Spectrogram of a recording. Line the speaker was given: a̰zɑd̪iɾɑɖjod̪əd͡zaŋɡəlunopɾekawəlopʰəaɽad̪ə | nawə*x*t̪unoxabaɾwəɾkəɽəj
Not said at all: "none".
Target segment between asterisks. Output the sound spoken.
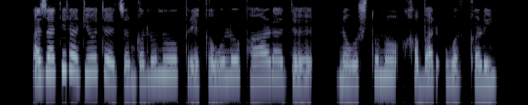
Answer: ʂ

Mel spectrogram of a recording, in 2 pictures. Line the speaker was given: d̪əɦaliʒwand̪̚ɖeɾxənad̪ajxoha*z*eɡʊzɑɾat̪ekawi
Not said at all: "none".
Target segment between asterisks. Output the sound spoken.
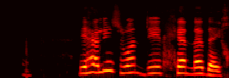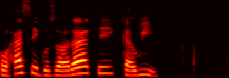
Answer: s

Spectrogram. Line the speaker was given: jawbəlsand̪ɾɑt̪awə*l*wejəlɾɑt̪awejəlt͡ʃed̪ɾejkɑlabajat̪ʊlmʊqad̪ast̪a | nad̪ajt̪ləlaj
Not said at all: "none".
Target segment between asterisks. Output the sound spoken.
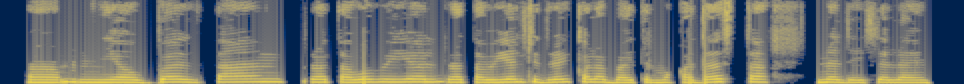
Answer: none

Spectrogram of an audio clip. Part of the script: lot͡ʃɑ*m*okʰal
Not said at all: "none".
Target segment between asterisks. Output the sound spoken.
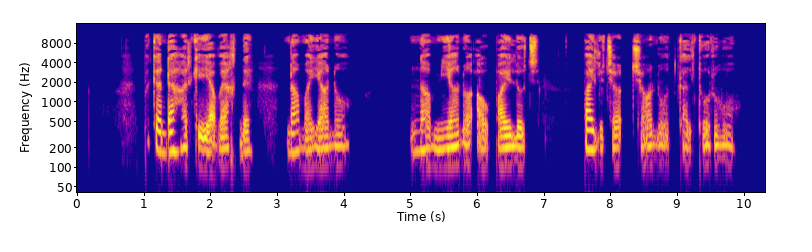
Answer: n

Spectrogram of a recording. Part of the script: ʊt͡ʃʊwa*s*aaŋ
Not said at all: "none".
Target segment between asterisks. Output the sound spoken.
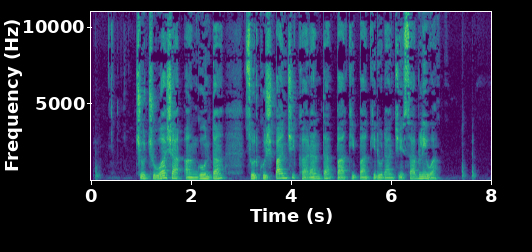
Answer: ʃ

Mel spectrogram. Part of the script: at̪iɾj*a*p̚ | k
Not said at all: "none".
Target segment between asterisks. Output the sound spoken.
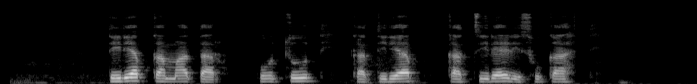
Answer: a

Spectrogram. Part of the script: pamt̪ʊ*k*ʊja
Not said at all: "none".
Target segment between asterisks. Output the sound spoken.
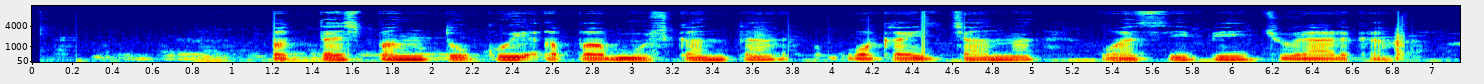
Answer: k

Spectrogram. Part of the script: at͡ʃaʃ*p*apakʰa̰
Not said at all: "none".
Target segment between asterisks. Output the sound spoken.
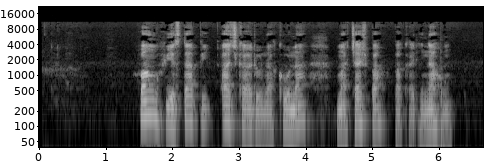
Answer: p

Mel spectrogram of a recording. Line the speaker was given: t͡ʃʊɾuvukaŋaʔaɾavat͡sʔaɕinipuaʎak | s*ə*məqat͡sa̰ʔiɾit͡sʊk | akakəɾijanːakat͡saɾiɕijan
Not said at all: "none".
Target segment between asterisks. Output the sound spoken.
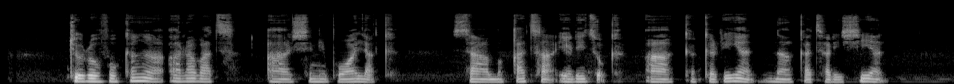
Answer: a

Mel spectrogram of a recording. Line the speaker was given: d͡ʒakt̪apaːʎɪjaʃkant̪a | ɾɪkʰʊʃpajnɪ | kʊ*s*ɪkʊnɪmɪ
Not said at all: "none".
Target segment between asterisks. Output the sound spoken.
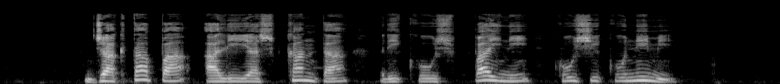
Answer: ʃ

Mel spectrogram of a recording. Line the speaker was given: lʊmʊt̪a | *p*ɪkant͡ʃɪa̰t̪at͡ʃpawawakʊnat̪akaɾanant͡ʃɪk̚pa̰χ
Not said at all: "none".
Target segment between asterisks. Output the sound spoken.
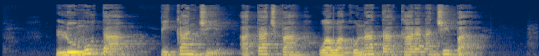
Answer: p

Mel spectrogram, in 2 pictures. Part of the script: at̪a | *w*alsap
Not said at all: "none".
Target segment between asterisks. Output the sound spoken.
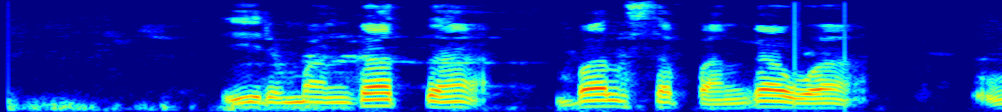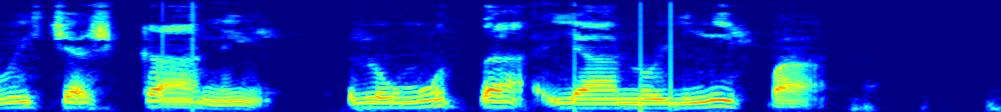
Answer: b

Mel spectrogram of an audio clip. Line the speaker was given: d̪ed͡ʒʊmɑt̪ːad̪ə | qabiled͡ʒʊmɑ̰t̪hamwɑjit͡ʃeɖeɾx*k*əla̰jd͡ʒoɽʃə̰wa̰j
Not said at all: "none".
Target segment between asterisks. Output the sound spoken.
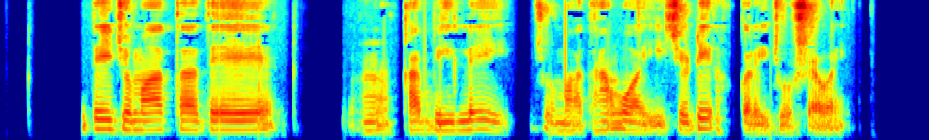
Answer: k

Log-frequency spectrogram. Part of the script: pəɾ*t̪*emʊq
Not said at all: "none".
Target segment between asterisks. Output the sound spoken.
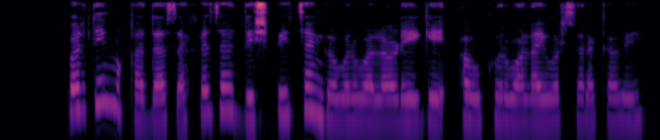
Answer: d̪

